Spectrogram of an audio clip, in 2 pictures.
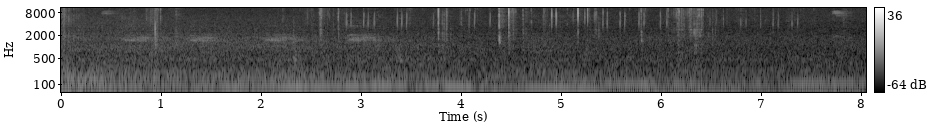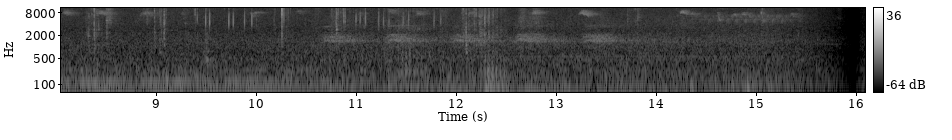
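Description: Birds calling: one bird gives two runs of four or five evenly spaced notes, about a second in and again near eleven seconds, with faint high thin calls and scattered light clicks between, over a low steady rumble.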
